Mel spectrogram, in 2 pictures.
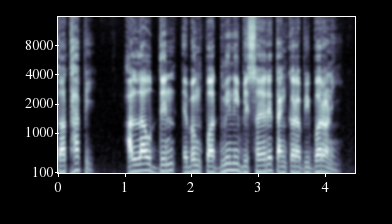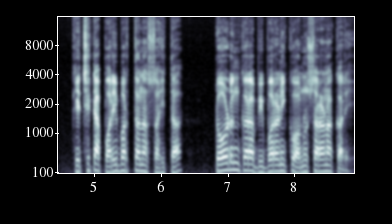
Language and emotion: Odia, neutral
